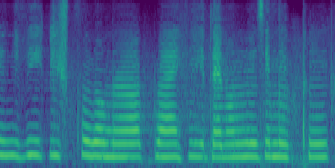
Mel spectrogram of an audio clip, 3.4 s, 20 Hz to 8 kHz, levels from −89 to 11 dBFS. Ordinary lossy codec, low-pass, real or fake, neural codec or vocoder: none; none; fake; codec, 16 kHz, 0.5 kbps, X-Codec, HuBERT features, trained on general audio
